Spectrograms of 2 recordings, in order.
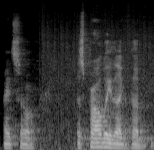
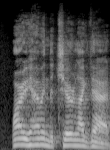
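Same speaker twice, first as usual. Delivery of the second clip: high, loud, angry hollering yell; 9 semitones higher, 7 dB louder than usual. Retelling how a coworker yelled at an employee: imitating someone yelling. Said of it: "it's like he yelled at him".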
